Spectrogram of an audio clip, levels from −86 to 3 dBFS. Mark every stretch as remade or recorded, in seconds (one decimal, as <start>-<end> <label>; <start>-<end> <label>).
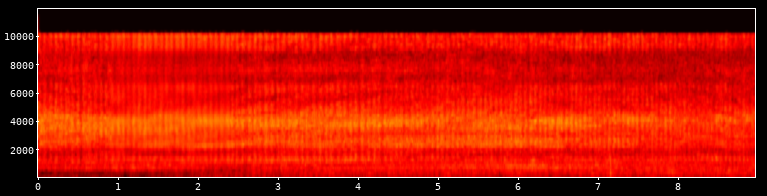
0.0-0.9 recorded; 0.9-2.4 remade; 2.4-9.0 recorded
